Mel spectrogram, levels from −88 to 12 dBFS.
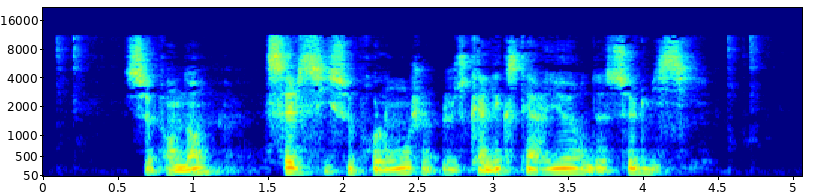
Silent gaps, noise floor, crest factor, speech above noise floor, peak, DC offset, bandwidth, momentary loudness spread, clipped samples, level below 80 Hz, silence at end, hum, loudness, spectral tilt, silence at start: none; -55 dBFS; 20 dB; 31 dB; -6 dBFS; under 0.1%; 11.5 kHz; 10 LU; under 0.1%; -62 dBFS; 0.7 s; none; -25 LUFS; -3.5 dB/octave; 0.2 s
